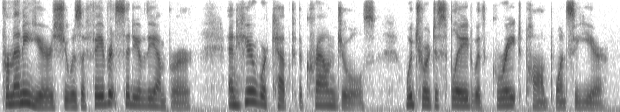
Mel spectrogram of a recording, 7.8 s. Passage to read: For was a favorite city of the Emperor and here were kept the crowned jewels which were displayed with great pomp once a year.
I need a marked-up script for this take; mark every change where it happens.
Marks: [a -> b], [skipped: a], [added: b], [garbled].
For [added: many years she] was a favorite city of the Emperor and here were kept the [crowned -> crown] jewels which were displayed with great pomp once a year.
